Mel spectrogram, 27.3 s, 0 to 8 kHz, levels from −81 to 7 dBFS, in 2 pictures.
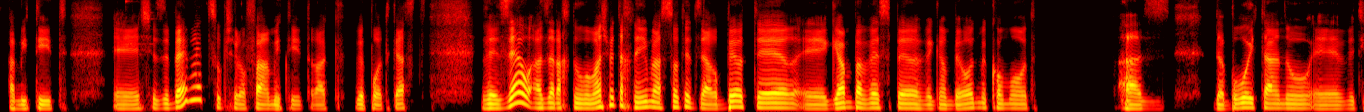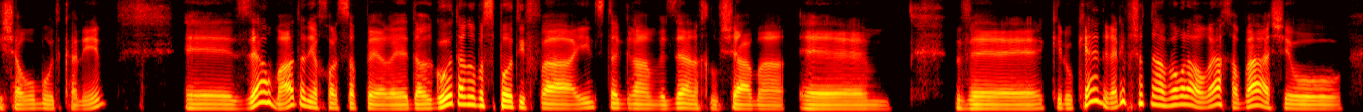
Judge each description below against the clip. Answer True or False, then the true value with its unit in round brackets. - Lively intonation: False (3.9 semitones)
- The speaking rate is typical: True (110 wpm)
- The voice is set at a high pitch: False (115 Hz)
